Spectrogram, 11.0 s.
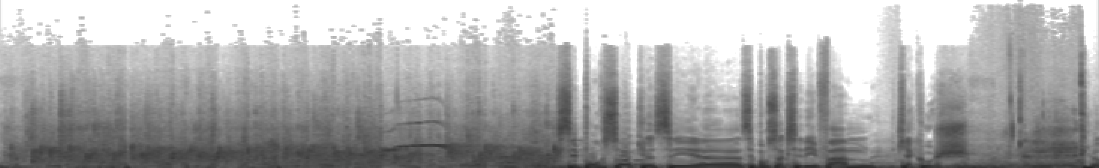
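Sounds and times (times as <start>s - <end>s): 
crowd applause: 0.0s - 5.9s, 9.9s - 10.9s
speech: 5.8s - 10.9s.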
